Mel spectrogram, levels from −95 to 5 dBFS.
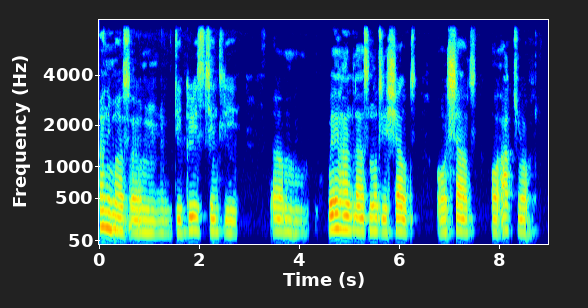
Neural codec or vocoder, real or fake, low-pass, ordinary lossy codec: vocoder, 44.1 kHz, 80 mel bands, Vocos; fake; 7.2 kHz; none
